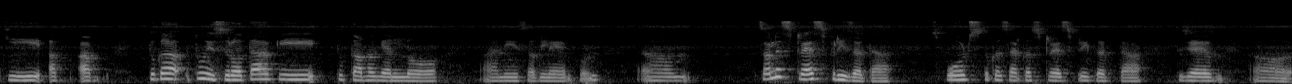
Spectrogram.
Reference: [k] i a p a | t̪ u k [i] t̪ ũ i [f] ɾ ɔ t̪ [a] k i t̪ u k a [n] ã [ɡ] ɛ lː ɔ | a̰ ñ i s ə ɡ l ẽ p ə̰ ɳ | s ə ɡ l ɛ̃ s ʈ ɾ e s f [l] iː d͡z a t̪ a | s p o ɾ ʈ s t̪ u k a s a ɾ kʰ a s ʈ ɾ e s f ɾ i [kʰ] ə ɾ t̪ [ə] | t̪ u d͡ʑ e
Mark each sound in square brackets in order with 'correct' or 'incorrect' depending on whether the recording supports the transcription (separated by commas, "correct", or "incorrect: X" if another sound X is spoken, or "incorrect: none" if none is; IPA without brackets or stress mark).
correct, incorrect: a, incorrect: s, correct, incorrect: m, correct, incorrect: ɾ, incorrect: k, incorrect: a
